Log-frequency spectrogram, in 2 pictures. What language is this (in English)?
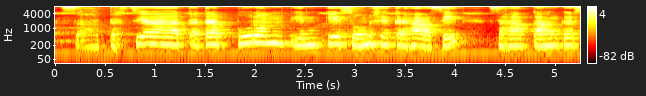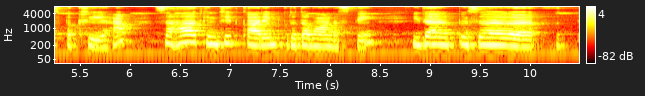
Sanskrit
